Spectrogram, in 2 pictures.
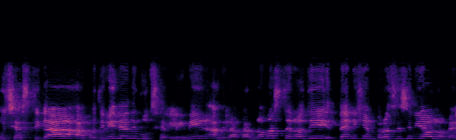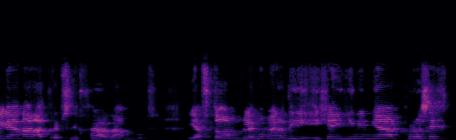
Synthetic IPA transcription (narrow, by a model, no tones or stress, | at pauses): usiɐst̪ikɐːpo̞t̪iniðjɐt̪iŋɡut͡sʰe̞lːiniɐ̰nd̪ilɐɱvɐno̞mɐst̪e̞no̞t̪iðe̞niçe̞mbɾo̞θes̬inio̞lo̞me̞liɐnɐːnɐt̪ɾe̞psit̪usxɐɾɐlɐmbus | ʝɐft̪o̞vle̞pume̞no̞t̪̬iiçe̞ʝinimɲɐpɾo̞sext̪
